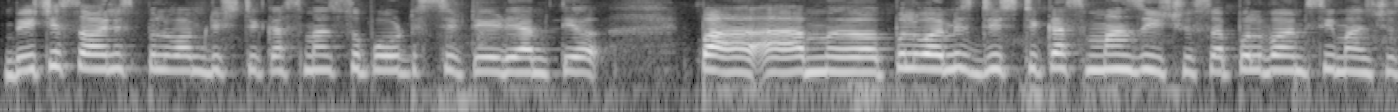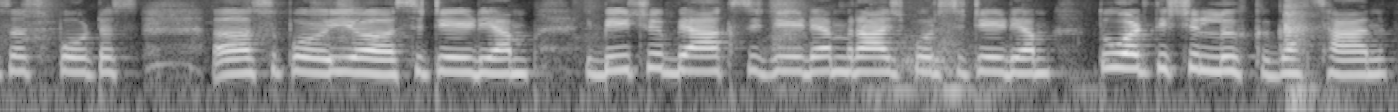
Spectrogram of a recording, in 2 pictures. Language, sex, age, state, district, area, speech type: Kashmiri, female, 30-45, Jammu and Kashmir, Pulwama, rural, spontaneous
